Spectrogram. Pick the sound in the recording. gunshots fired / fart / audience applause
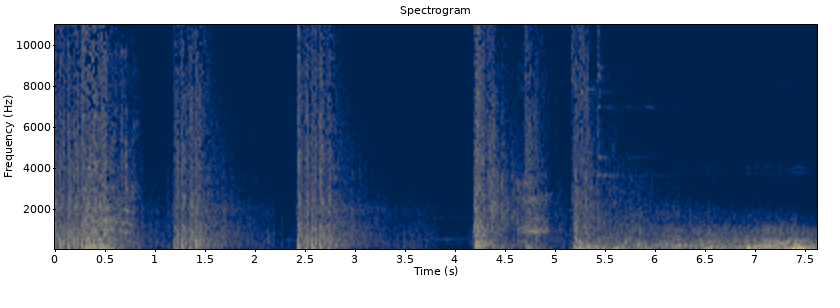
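gunshots fired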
